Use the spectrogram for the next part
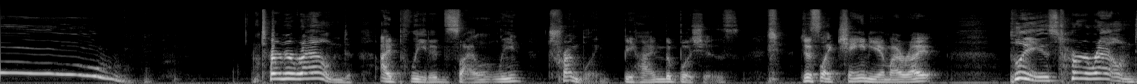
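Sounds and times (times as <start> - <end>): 
animal howling at the moon: 0.0 - 1.5
speech: 2.7 - 9.4, 10.1 - 11.3.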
